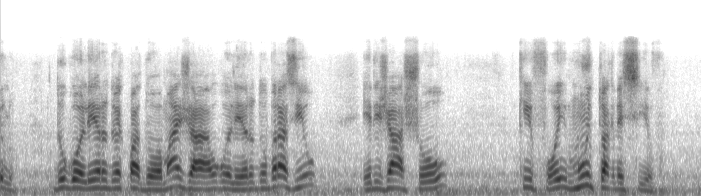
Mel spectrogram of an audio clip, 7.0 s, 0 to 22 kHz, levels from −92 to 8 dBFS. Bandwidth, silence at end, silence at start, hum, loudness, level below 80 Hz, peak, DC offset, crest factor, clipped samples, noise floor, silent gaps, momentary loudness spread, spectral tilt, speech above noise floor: 10 kHz; 0 s; 0 s; none; -20 LUFS; -44 dBFS; -4 dBFS; under 0.1%; 18 dB; under 0.1%; -41 dBFS; none; 15 LU; -5.5 dB/octave; 21 dB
